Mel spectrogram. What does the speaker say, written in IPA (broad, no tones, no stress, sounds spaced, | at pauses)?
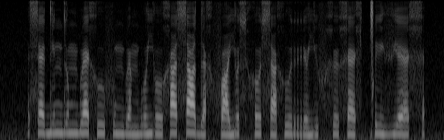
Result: s æ d i n d o m b æ x u f u m b æ m b o j o x ɑ s ɑ d ɑ x f ɑ j o s h o s ɑ x u r ø j i f x ø x æ x ǀ i vʲ æ x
